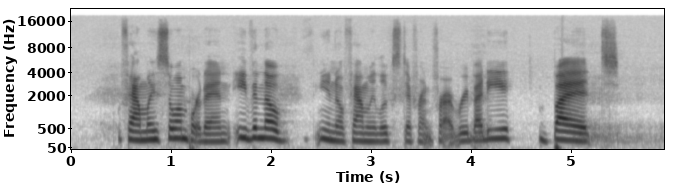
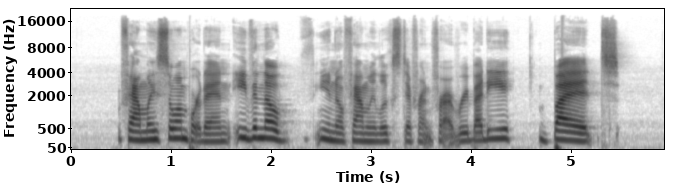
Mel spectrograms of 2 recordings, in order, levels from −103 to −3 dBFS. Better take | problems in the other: second | hiss; faint; throughout; 25 dB below the speech

